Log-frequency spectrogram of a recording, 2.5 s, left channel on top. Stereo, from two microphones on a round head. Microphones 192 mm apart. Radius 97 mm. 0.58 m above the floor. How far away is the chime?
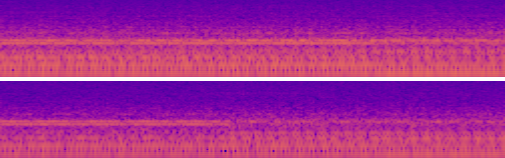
I don't hear a chime.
